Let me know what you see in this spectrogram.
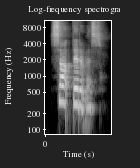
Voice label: get well soon, Võro; Saaq terves

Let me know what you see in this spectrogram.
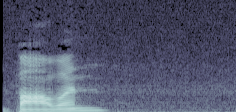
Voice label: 52, hindi

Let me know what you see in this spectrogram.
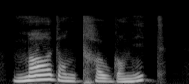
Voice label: how are you, breton; Mat an traoù ganit?

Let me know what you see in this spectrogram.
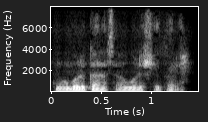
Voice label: new year, hausa

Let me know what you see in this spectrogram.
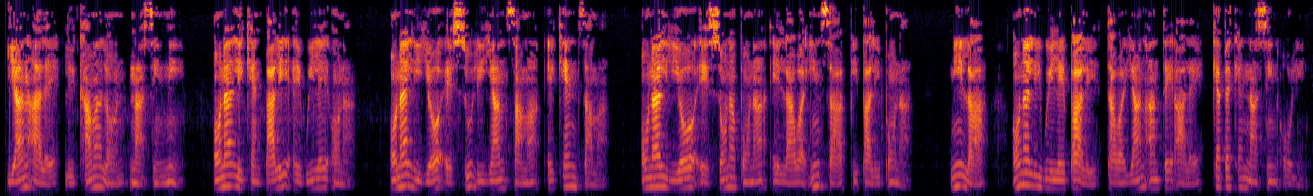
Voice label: udhr toki pona

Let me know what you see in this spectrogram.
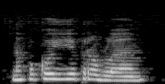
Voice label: room problem, czech

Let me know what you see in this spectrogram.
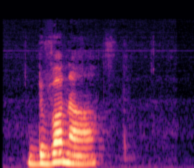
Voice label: twelve, Czech

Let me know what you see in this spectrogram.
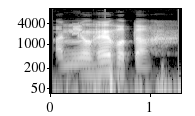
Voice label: i love you, hebrew

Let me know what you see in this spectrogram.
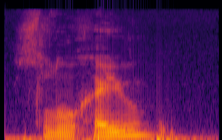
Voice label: hello, ukrainian; Слухаю; telephone

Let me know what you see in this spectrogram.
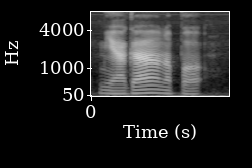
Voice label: you're welcome, Central Dusun

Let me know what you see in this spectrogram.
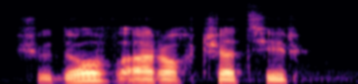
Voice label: get well soon, armenian western; Շուտով առողջացի՛ր

